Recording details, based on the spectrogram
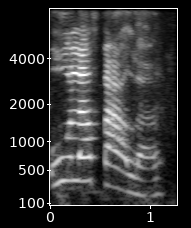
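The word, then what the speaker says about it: Ula Fala: Oh, it's Ula Fowler. Okay. It's called a Ula Fowler, and that's what he picked up and put around Jay Uso's neck because I couldn't figure out how to say it.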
